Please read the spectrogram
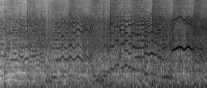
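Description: Electric guitar lead playing, with wide vibrato on sustained high notes over a steady low note, growing louder.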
